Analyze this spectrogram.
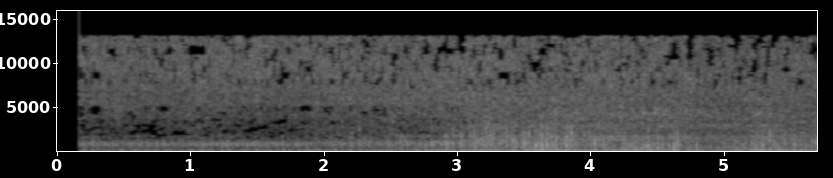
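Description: Snowmobile skimming across open water: its engine running under a steady rush of spray, with wind buffeting the microphone. The sound starts suddenly and holds steady.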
